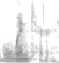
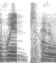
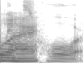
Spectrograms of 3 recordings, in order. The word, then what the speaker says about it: Wintour: Anna Winter. You didn't pronounce it correctly, but I will accept. It's Anna How do you Wintour. pronounce- Anna Anna Wintour. Wintour.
